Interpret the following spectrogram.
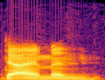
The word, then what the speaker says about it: daemon: The pawns pronounce it diamond, I'm pronouncing it diamond.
